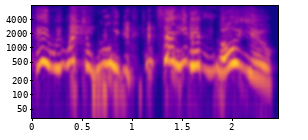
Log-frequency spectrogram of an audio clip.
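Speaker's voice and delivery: imitated kid complaining, very high and loud; high, loud mock tattling; upset kid brother. Brother reports being disowned.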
